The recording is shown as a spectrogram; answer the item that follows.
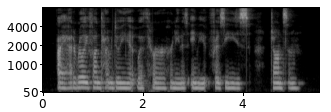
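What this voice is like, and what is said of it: Scratchy voice. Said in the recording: “My voice is a little scratchy right now.”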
